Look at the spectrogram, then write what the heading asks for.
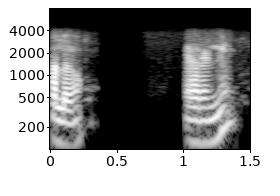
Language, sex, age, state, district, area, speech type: Telugu, male, 18-30, Andhra Pradesh, East Godavari, rural, conversation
